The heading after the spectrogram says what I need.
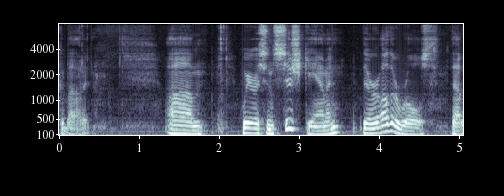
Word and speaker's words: Sichgammon: or nauseated so please pronounce the ch as you would in the word checker making it sich gammon or as you would in chicago or michigan or schuette which would make it sish gammon now between those two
